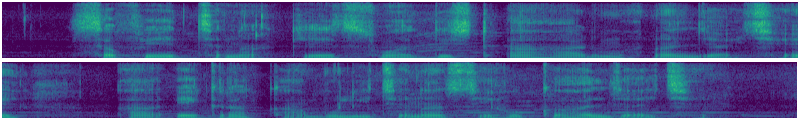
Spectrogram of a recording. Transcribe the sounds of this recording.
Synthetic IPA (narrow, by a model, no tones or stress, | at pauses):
səpʰed̪̚t͡ʃəna̰keswad̪isʈaɦaɾmanəld͡ʒajt͡ʃʰɛ | aʔekɾaka̰bulit͡ʃə̰nʔasḛɦokəɦəld͡ʒa̰jt͡ʃʰɛ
